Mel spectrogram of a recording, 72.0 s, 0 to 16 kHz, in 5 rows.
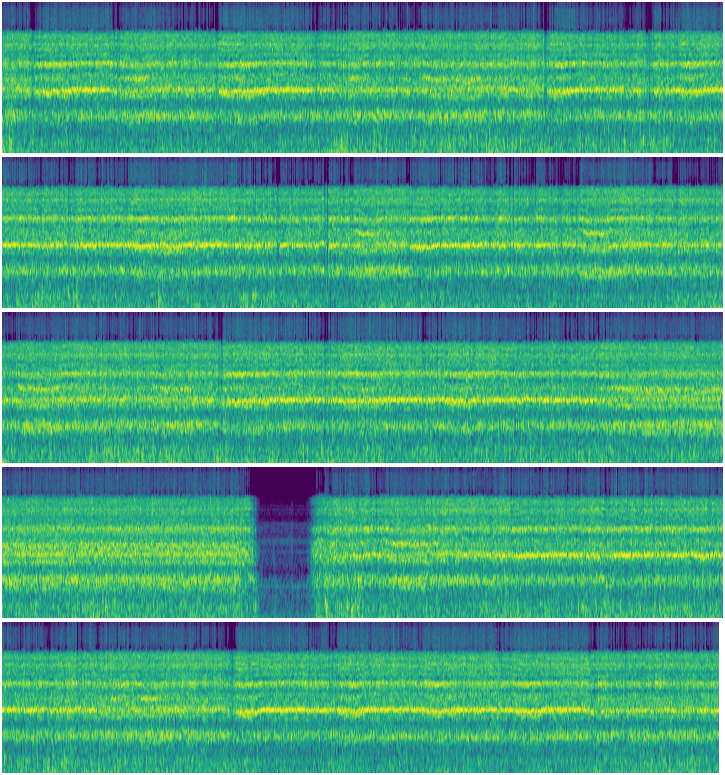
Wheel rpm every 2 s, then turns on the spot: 220, 230, 220, 230, 220, 230, 230, 230, 230, 230, 230, 220, 230, 230, 230, 230, 220, 220, 230, 230, 220, 210, 210, 200, 60, 210, 230, 230, 230, 230, 230, 230, 230, 230, 230, 230.
48-50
